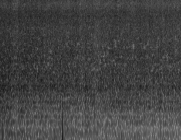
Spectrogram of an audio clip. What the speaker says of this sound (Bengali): লঙ্কা, তেজপাতা আর হচ্ছে পাঁচফোড়ন ফোড়ন দিয়ে দিলাম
